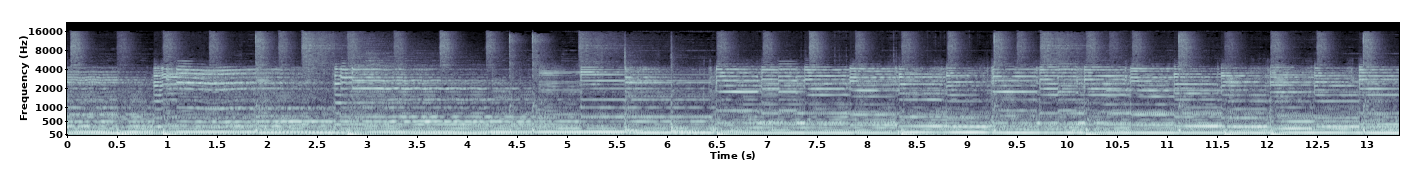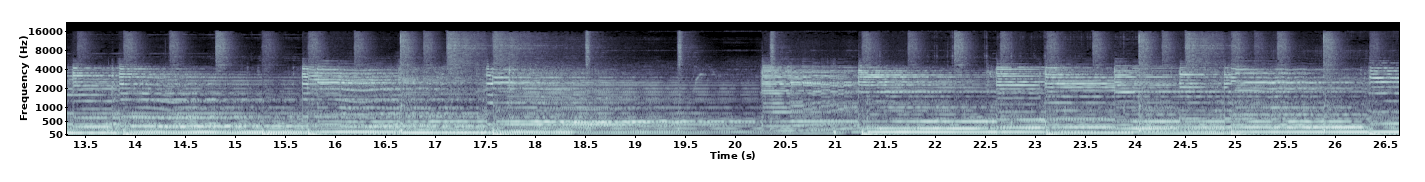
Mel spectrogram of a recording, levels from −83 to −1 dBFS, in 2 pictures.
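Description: Sample clock jitter runs through the whole clip. The converter's timing wanders by roughly a microsecond or two. Each sample lands a little early or late. Steep, fast-changing parts of the waveform suffer most. That adds a hiss-like roughness, around 35 dB below the sound, which follows loud and bright passages and disappears in silence.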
